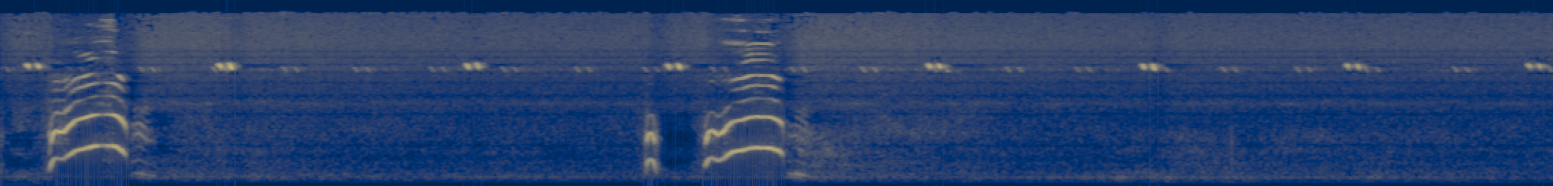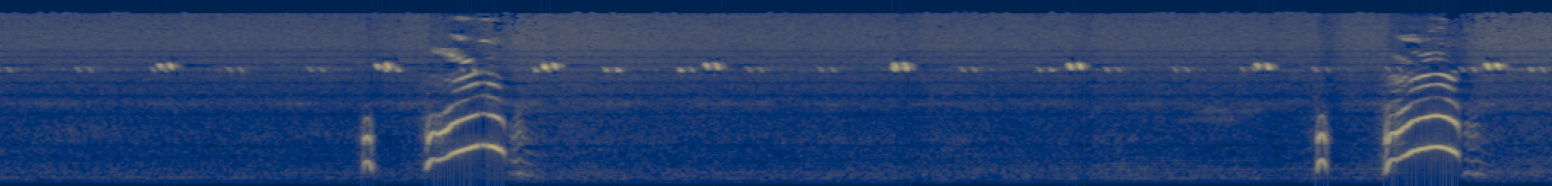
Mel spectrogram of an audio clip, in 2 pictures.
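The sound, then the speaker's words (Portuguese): A black owl calling in a treeless backyard: four drawn-out, harmonic-rich calls with an arching pitch, set apart by long quiet pauses and a few shorter clipped notes between them. “tinha coruja preta no quintal dele, apesar de não ter árvore. E ele gravou a vocalização”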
